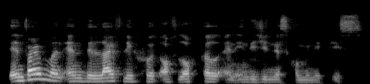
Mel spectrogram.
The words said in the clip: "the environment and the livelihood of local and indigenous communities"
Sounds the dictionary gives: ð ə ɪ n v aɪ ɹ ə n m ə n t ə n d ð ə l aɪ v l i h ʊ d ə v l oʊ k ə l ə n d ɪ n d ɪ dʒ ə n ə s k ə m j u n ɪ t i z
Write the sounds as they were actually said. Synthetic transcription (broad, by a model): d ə ɪ n v aɪ ɹ ə n m ə n t ə n d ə l aɪ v l i h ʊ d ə f l oʊ k ə l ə n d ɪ n d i dʒ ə n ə s k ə m j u n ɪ t i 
